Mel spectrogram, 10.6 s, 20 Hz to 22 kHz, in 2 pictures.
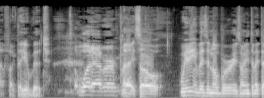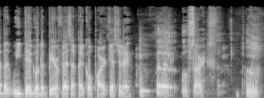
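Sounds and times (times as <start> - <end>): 
speech: 0.1 - 8.3, 9.0 - 10.5
loud drawn-out burp: 8.0 - 9.0, 10.1 - 10.5.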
